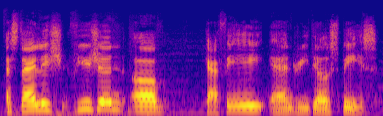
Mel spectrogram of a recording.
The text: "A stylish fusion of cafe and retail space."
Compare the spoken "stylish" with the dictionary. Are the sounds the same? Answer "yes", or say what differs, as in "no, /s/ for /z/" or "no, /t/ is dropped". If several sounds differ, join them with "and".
yes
